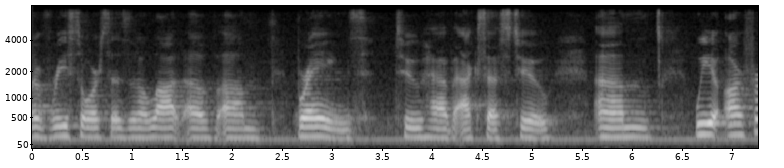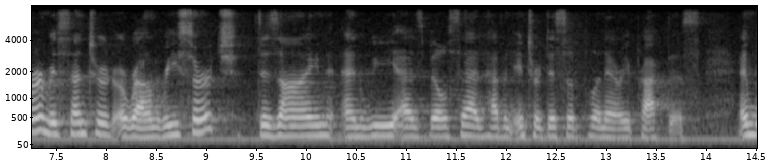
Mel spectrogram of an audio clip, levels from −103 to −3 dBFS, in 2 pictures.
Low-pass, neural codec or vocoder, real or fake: 7.2 kHz; none; real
